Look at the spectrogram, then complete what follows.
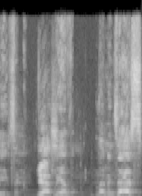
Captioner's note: laughs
